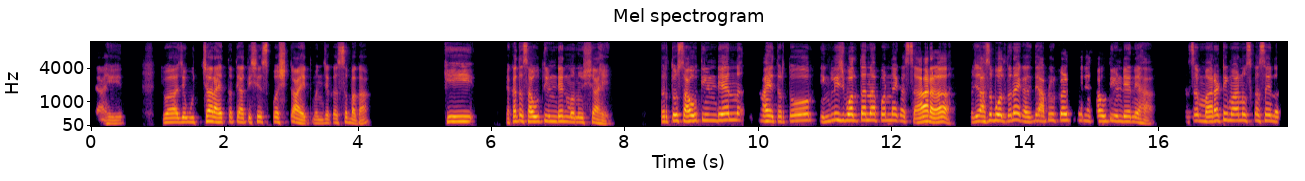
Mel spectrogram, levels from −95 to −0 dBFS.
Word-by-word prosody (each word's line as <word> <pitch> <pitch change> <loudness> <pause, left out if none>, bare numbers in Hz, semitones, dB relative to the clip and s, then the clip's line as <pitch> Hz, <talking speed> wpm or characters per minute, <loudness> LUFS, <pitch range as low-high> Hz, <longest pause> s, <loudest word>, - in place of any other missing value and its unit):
आहेत 125 +1 -8 0.6
किंवा 170 +2 +1
जे 180 +1 0
उच्चार 180 +3 +2
आहेत, 180 0 +3
ते - - 0
अतिशय 175 +2 -2
स्पष्ट 185 -2 -2
आहेत 135 -8 +1
म्हणजे 140 +2 -7
कसं 160 +3 -4
बघा 135 -4 -4 1.2
की 195 - 0 0.8
एखादा 205 +6 0
साउथ 200 +1 +3
इंडियन 205 -1 0
मनुष्य 180 -1 -2
आहे. 130 -8 -2 0.8
तर 200 - -1
तो 235 - +5
साउथ 230 +1 +3
इंडियन 245 +2 +1 0.4
आहे. 215 -1 +5
तर 200 0 -5
तो 215 +4 -4 0.5
इंग्लिश 245 +5 -1
बोलताना 255 +1 +3
पण 245 0 -1
नाही 245 -1 -2
का, 220 -2 -4
सॅड. 195 +1 +5
म्हणजे 185 +2 +1
असं 210 +4 +1
बोलतो 235 -2 +3
नाही 270 -1 +3
का, 195 -3 0
ते 235 - -2
आपल्याला 250 +2 -3
कळत, 250 0 +4
की 245 - -6
नाही 220 -1 -7
साउथ 215 +1 -1
इंडियन 205 -2 0
आहे 175 - 0
हा. 125 -5 -7 0.6
तर 235 - -2
मराठी 220 +6 +2
माणूस 240 -1 0
कसा 235 0 -2
आहे 230 - 0
ना, 195 - 0
205 Hz, 170 wpm, -22 LUFS, 180-235 Hz, 1.2 s, तो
